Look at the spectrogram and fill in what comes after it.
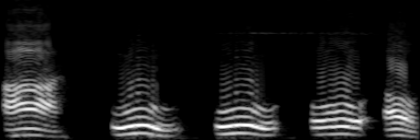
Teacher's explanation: पश्च स्वर कहते हैं पश्च, जिनके उच्चारण में जीव का पिछला भाग कार्य करता है, मतलब जीव पीछे से मतलब खींच का है।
